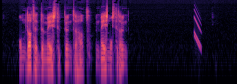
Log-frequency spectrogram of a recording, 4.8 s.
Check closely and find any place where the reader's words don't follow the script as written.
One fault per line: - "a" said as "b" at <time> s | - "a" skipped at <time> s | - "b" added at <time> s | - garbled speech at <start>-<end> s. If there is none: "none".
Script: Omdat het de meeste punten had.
- garbled speech at 1.9-2.6 s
